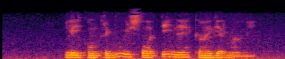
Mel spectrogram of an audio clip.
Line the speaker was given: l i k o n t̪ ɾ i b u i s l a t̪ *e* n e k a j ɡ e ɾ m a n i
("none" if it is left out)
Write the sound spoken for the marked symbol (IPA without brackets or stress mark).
i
